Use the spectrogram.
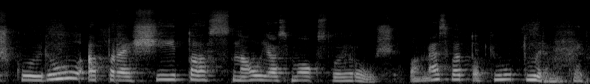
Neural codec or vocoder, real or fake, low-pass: vocoder, 44.1 kHz, 128 mel bands, Pupu-Vocoder; fake; 14.4 kHz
